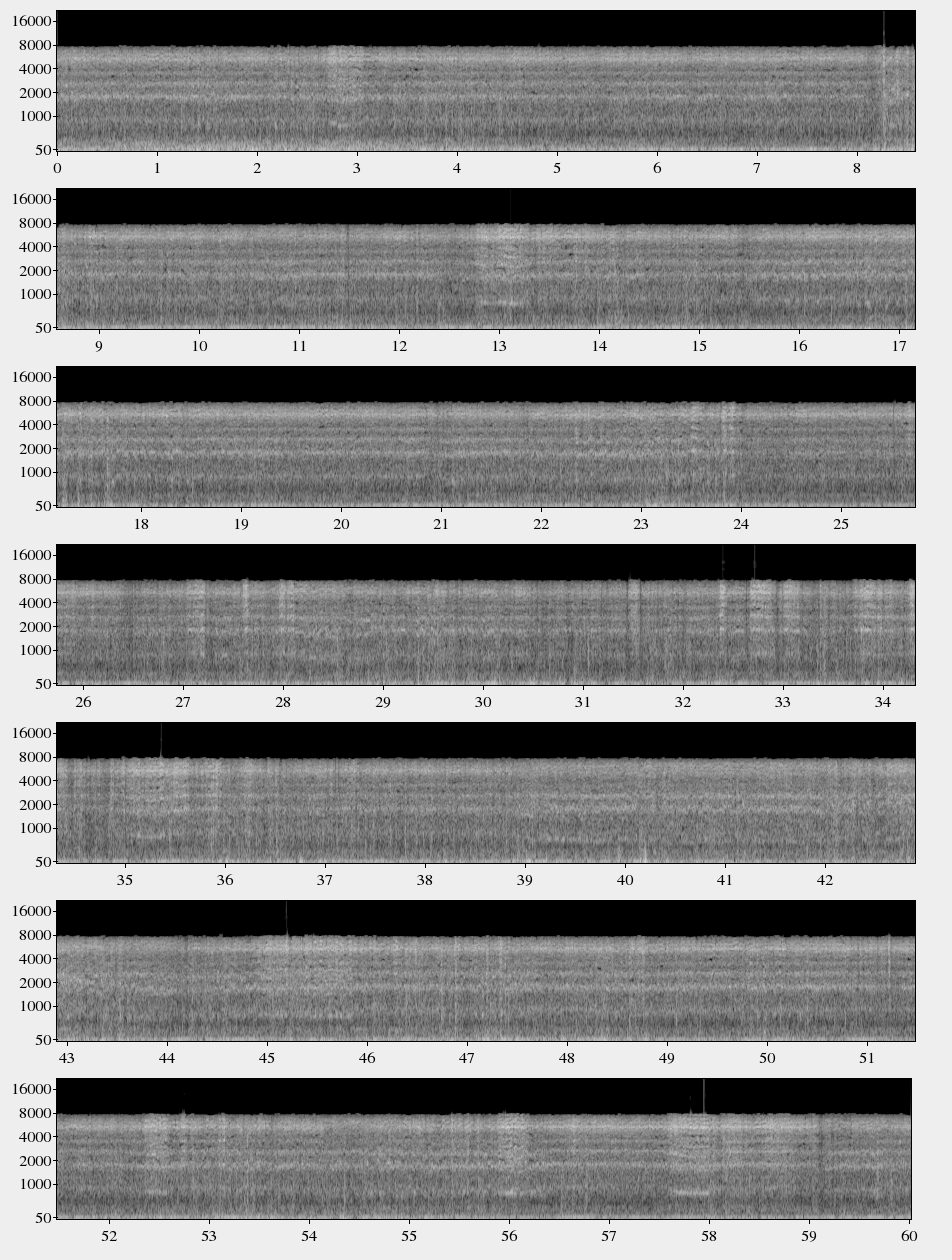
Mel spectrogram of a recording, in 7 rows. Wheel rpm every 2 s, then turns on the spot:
230, 230, 230, 230, 230, 230, 230, 230, 230, 230, 230, 230, 230, 230, 230, 230, 230, 230, 230, 220, 190, 220, 210, 230, 230, 230, 230, 220, 230, 220.
none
